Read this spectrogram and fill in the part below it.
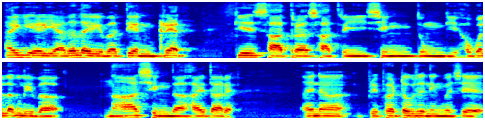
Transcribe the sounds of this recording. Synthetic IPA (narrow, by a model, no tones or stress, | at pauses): ɐjɡieɾijadɐlɐjɾibɐtenɡɾet̚ | kisatɾɐsatɾisiŋtuŋɡiɦɐwɡɐlːɐk̚libɐ | nɐɦasiŋdɐɦajtaɾe | ɐjnɐpɾipʰɐɾtɐwd͡ʒɐniŋbɐse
